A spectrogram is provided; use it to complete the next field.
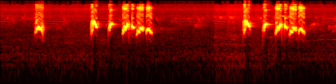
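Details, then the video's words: Southern master-style song of a caged Red-whiskered bulbul from Thailand, used to stir caged birds and teach young birds; two phrases, each opening with a single loud whistle followed by a fast tumbling series of four or five notes. "เสียงนกกรงหัวจุก สำหรับต่อ หรือ เปิดให้นกคึก"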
